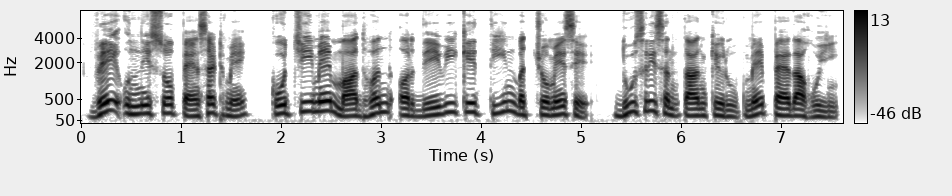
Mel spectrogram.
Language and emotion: Hindi, neutral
